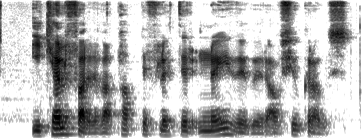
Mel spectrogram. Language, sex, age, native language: Icelandic, male, 15, Icelandic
